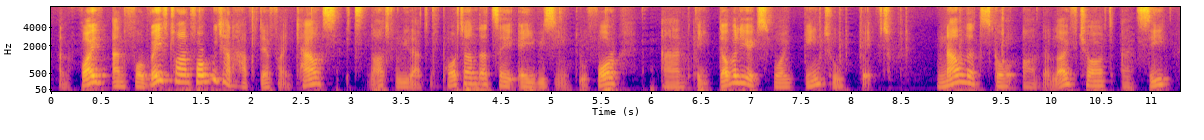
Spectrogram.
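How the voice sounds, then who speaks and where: Sick with a bad cold, a man speaks in a grating voice that is mid-range with a warm tone. He teaches a live chart analysis lesson in an emphatic, instructional manner.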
